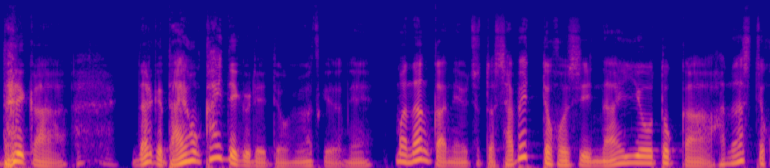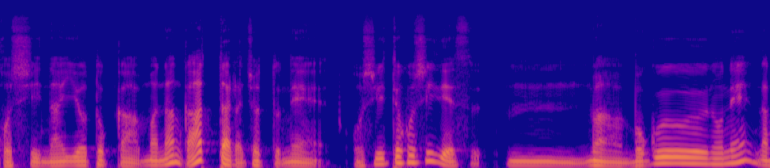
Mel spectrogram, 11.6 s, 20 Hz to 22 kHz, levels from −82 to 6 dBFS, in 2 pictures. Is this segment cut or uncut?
cut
